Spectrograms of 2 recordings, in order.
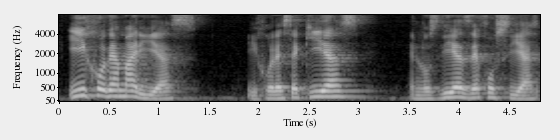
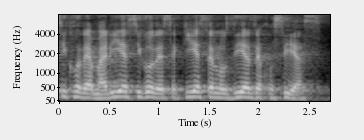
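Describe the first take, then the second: First: It is read at a normal, slower pace. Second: It is read faster, with a rhythmic beat.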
